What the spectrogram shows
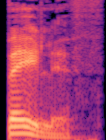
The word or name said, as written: bailiff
